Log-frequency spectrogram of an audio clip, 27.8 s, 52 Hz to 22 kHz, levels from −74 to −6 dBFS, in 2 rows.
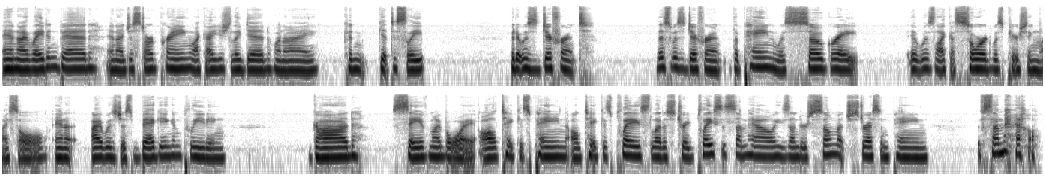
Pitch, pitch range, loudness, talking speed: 180 Hz, 170-185 Hz, -16 LUFS, 160 wpm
